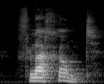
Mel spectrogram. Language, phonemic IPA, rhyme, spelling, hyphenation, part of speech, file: Dutch, /flaːˈɣrɑnt/, -ɑnt, flagrant, fla‧grant, adjective, Nl-flagrant.ogg
- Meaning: flagrant, blatant (obvious and offensive)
